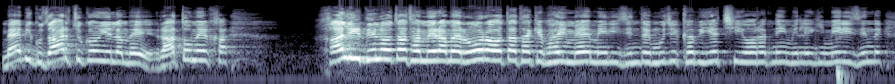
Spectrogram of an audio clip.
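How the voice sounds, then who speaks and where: A man's voice: very high-pitched, level tone, fairly quick, fairly bright tone. A young man livestreaming in casual chat, mixing English phrases into Hindi while he keeps pleading with his viewers to stop laughing. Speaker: livestreamer giving advice to chat.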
